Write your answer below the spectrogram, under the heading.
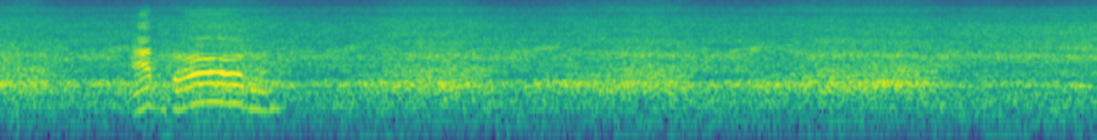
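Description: Handheld hair dryer fitted with a diffuser, running steadily: an even rushing blow with a faint hum.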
